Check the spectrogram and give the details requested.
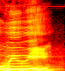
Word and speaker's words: WeWe: juga Linkin kita @wwtalent tapi kita bacanya Wiwi pakai spelling bahasa Inggris i ya itu sih paling oke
